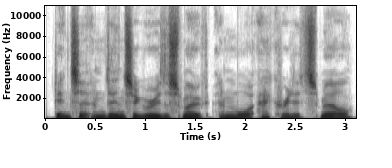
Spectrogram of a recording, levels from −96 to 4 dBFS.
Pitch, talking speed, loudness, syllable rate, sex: 110 Hz, 210 wpm, -15 LUFS, 5.4 syllables/s, male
